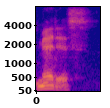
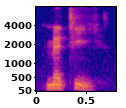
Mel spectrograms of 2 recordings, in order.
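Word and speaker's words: Métis: want to hear from these medics metis whatever i don't know how to say it in french metis yes it's silent even if it's plural okay yeah it comes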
